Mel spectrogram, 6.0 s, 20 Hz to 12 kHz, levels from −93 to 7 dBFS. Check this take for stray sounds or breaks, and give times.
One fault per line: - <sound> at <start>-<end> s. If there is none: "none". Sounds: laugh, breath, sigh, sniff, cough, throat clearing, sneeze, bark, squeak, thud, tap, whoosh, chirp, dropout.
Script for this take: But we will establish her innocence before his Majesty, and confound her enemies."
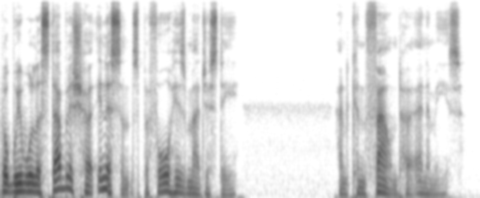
none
